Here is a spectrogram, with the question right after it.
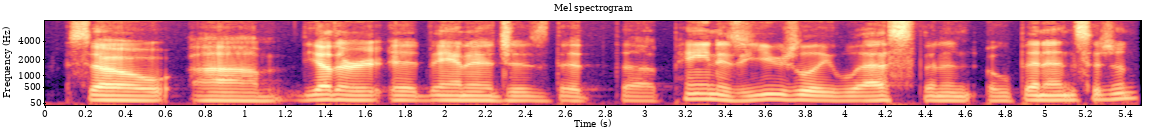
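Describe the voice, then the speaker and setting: A man with an American accent talks at a moderate pace in a monotone, flat intonation. He hardly pauses, and the sound is dry and close with no echo. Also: medium pitch for a man. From Florida, US (Jacksonville). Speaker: general surgeon. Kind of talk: interview. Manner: hesitant, many fillers.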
